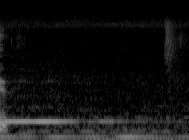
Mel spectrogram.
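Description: A faint sustained ringing tone from the dance piece's music fades away within the first second, leaving a low hum that swells and eases about once a second.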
